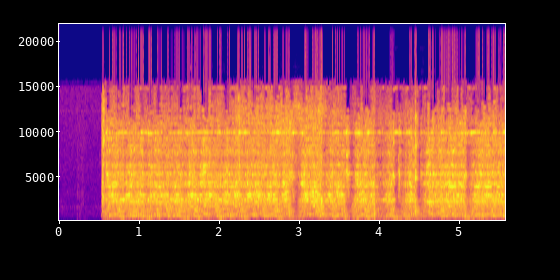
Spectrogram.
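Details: Ford 6.9 IDI diesel on a bench test after a mild overhaul, new glow plugs and relay fitted; starter drones but engine turns over far too slowly to fire; starter suspected failing, poor timing also suspected.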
